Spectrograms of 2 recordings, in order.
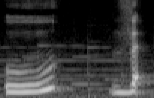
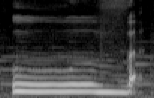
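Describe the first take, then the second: First: The two sounds are said separately with a pause. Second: The two sounds are blended without a pause. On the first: "First oo and then v"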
